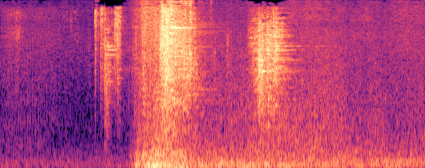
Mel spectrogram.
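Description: A sword swings with a fiery whoosh.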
